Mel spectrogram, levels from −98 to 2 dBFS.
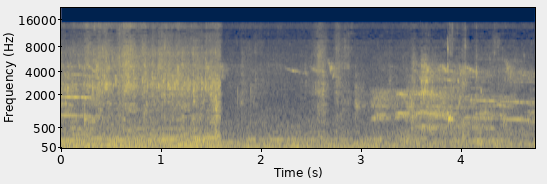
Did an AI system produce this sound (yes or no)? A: no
